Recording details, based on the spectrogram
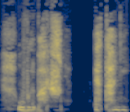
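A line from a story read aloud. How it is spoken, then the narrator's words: Sad whisper. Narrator (Russian): прошептала бедная девушка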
